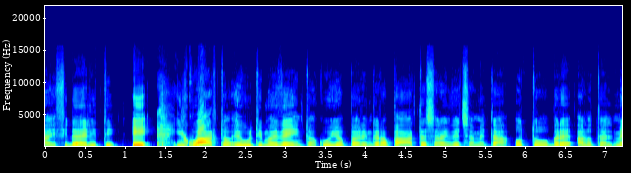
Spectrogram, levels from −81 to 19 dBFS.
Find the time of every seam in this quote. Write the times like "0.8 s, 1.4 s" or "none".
1.0 s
